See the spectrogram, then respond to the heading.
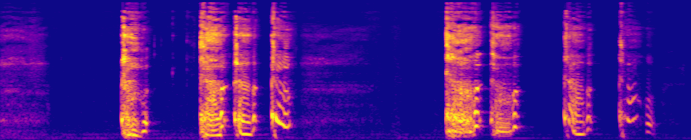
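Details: Self-recorded coughing fit, described as a little wheezy, a little chesty and barking as always: two runs of loud, harsh coughs, about eight in all, rough and barking; chesty barking cough.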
